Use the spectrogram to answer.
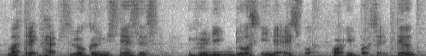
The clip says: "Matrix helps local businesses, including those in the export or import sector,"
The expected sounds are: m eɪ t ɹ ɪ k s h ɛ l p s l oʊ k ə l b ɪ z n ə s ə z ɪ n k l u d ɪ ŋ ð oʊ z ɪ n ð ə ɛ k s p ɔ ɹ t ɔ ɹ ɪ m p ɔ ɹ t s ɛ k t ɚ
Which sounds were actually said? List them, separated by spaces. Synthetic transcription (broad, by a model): m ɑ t ɹ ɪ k h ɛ p s l oʊ k ə l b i s n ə s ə s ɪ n k l u d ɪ ŋ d oʊ s ɪ n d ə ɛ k s p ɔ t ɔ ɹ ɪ m p ɔ t s ɛ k t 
